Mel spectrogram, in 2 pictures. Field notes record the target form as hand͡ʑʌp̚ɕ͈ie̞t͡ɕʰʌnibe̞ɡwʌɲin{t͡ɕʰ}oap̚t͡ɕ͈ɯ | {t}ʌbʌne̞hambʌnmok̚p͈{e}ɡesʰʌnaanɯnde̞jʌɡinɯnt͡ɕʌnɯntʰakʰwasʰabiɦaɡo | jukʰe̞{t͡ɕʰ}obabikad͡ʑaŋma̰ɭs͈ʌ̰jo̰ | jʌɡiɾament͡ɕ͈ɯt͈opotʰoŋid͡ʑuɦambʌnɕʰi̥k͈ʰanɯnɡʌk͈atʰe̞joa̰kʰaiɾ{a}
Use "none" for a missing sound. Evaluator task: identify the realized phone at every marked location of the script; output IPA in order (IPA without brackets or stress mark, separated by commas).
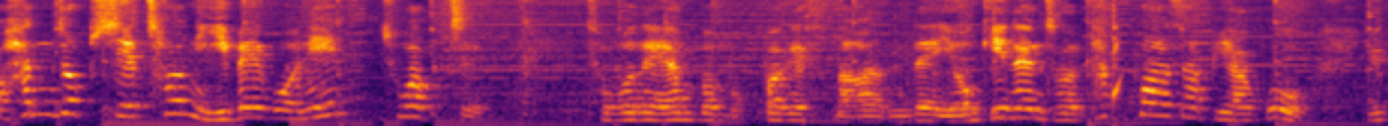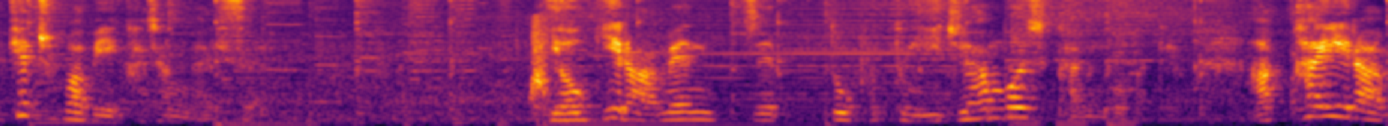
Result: t͡ɕʰ, t͡ɕ, a, t͡ɕʰ, a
